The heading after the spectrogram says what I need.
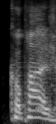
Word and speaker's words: Copage: Copage rhymes with garage.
